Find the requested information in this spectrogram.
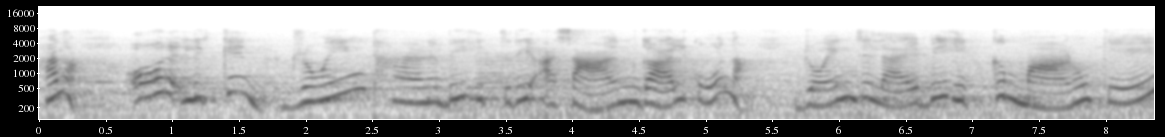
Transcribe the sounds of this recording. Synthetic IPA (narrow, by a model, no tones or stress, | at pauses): hãːnãː | ɔːɾlɪkɪnɖɾɔːɪ̃ŋɡʈʰaːɪɽ̃bɪɦɪt̪ɾiʔa̰ːsaːnɡaːl̤koːnaː | ɖɾɔːɪ̃ŋɡd͡ʑeːlaːɪbɪɦɪkmaːɳ̤ukeː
